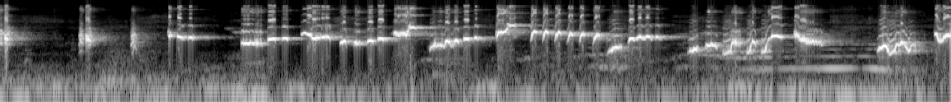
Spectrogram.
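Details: White-rumped shama song played as a lure to provoke a quick response: rich, varied whistled phrases, rapid sweeping notes and slurred descending trills, loud and clear over a quiet background.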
